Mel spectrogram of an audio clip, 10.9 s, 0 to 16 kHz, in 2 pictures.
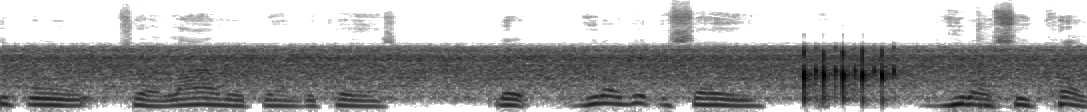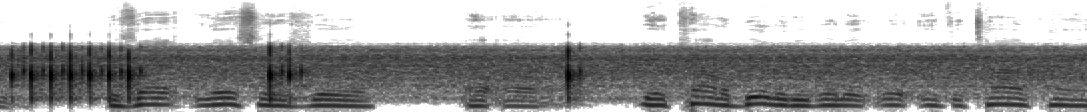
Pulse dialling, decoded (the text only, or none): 5 7 2 1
